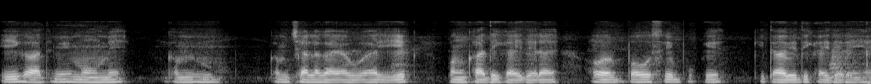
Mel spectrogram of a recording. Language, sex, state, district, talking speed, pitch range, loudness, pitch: Hindi, male, Bihar, Darbhanga, 165 wpm, 105-115 Hz, -18 LUFS, 110 Hz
